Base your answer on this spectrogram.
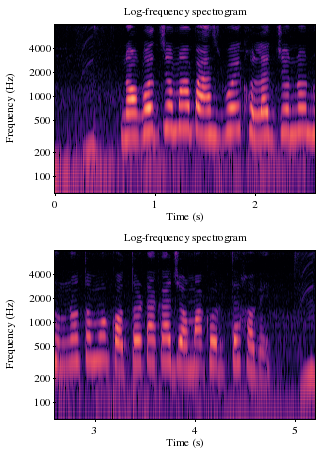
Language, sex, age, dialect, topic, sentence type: Bengali, female, 18-24, Jharkhandi, banking, question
